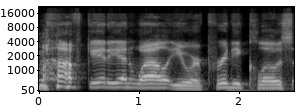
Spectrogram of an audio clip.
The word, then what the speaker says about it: Moff Gideon: Who is Muff Gideon? Moff Gideon.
